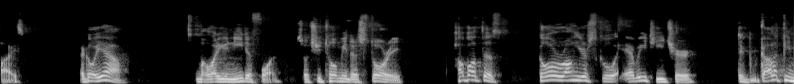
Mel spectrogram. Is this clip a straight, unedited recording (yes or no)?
no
